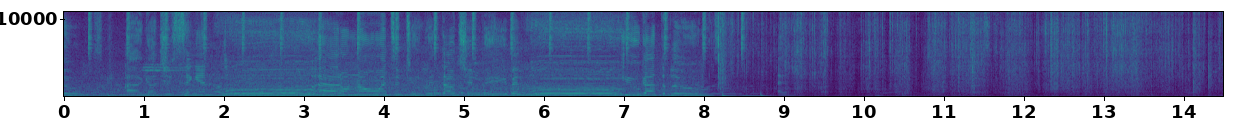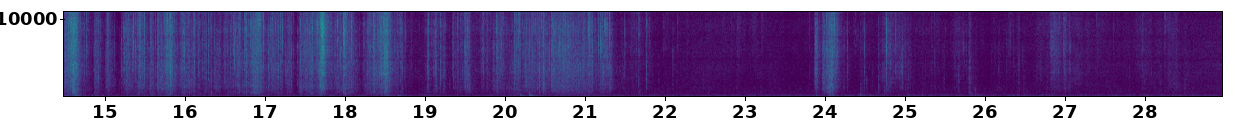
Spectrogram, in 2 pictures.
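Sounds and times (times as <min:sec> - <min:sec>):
song playing: 0:00.0 - 0:09.0
plastic bag crinkling: 0:08.0 - 0:22.3, 0:23.8 - 0:28.4.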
